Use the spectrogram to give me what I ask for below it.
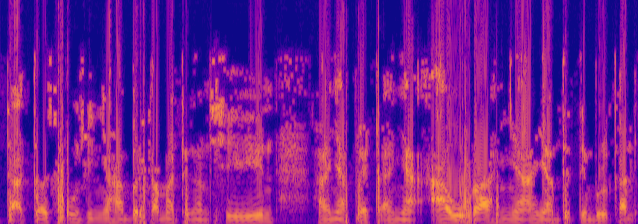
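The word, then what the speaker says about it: شين: Cara bacanya S Y I N sin.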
